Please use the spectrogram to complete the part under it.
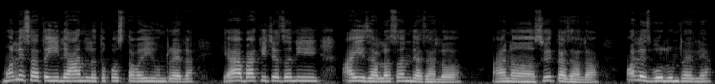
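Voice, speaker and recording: A man's voice: fairly high pitch, fairly quick, warm tone, natural voice. A man voicing an anxious young husband, making worried, helpless appeals.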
